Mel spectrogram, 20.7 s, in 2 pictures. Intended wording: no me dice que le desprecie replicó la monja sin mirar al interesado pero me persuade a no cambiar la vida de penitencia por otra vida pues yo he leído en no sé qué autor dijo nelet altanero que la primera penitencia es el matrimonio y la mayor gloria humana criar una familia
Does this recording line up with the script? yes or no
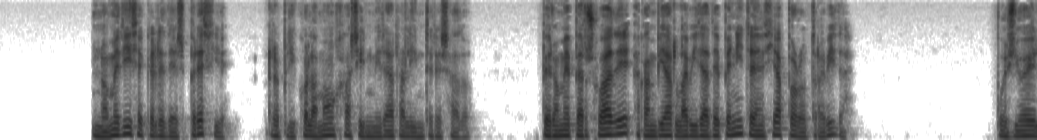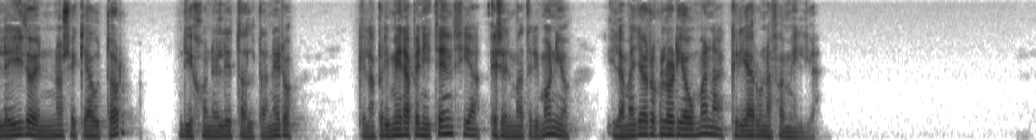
no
